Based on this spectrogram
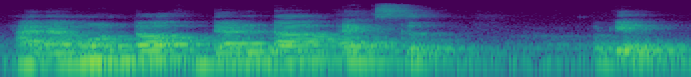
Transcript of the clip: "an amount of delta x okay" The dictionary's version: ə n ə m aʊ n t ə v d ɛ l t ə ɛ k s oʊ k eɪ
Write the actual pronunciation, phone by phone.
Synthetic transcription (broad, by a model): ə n ə m aʊ n t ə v d ɛ l t ə ɛ k s oʊ k eɪ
